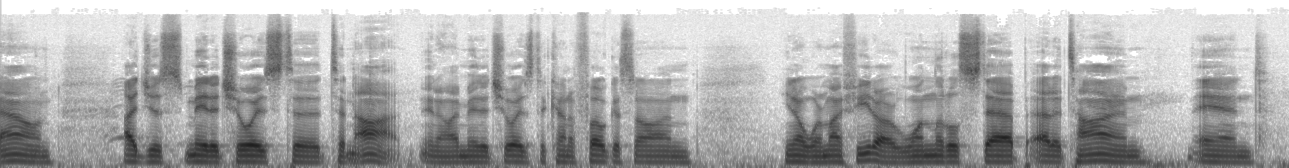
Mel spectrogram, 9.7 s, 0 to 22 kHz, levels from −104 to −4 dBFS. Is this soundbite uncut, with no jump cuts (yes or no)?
yes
